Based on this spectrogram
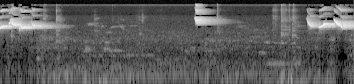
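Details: Ultramarine grosbeak of the Paraná variety, captive bred, singing a quick cascading warble, then a lone sharp falling whistle after a long gap, and the warbled phrase beginning again; quiet background.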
